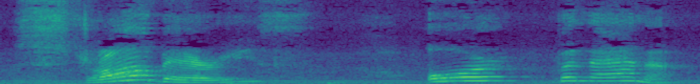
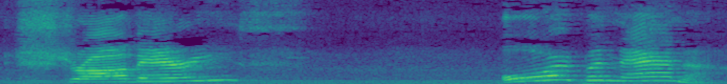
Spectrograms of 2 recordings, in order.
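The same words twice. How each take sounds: The two takes are said the same way.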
